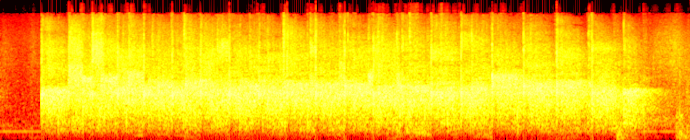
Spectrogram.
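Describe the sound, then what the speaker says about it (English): A public-speaking club audience bursts into loud, dense applause for an incoming speaker, sustained for about six seconds before tapering off at the end. "introducing with a round of applause,"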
